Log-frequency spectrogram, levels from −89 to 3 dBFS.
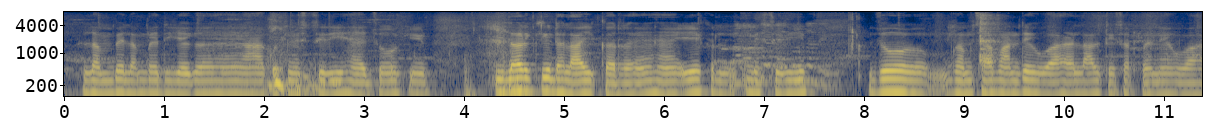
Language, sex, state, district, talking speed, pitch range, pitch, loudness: Hindi, male, Bihar, Araria, 150 wpm, 125-130 Hz, 125 Hz, -21 LUFS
